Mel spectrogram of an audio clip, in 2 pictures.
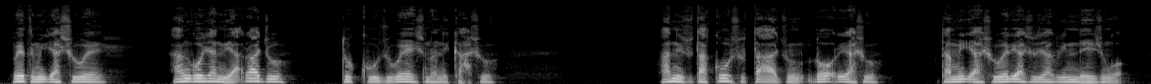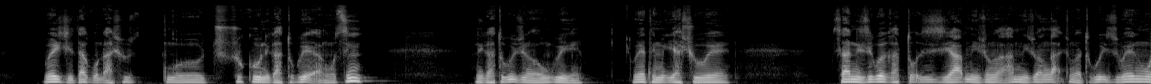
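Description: Speech recording with no audible technical faults.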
